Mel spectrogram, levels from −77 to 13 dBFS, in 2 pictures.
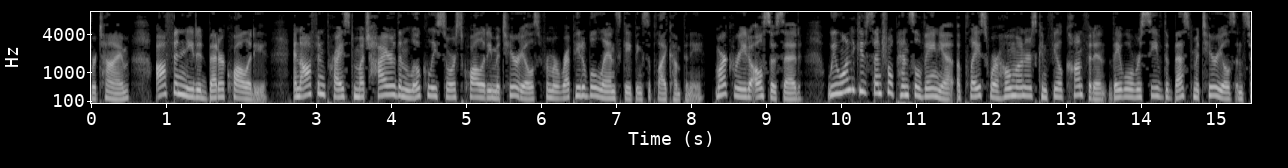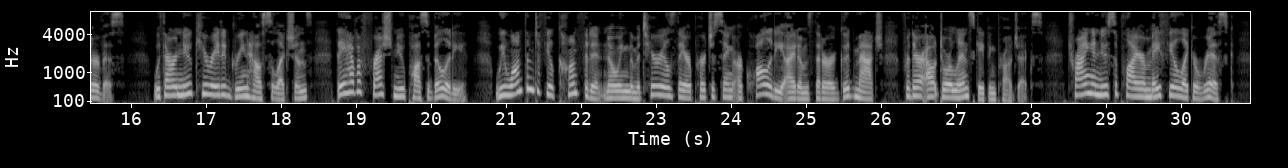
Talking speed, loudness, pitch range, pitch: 180 wpm, -19 LUFS, 170-235 Hz, 200 Hz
